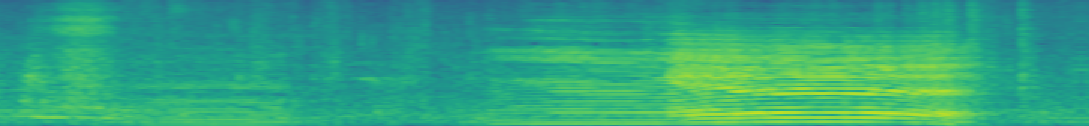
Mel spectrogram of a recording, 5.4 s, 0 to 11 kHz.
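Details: In Pabna, Bangladesh, a 13-month-old Friesian heifer calf gives a soft, low first moo, then a louder, longer moo that swells and ends with a falling tail.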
